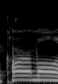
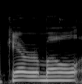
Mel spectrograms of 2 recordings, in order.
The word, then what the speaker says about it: caramel: of a word where if I hear someone say caramel or I hear someone say caramel okay understandable why is it taking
